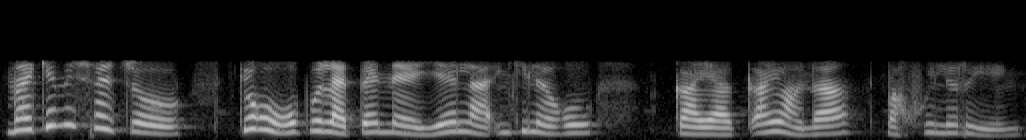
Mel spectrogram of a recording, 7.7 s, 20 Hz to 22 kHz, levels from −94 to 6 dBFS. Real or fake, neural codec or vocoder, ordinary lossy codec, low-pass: real; none; none; 3.6 kHz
